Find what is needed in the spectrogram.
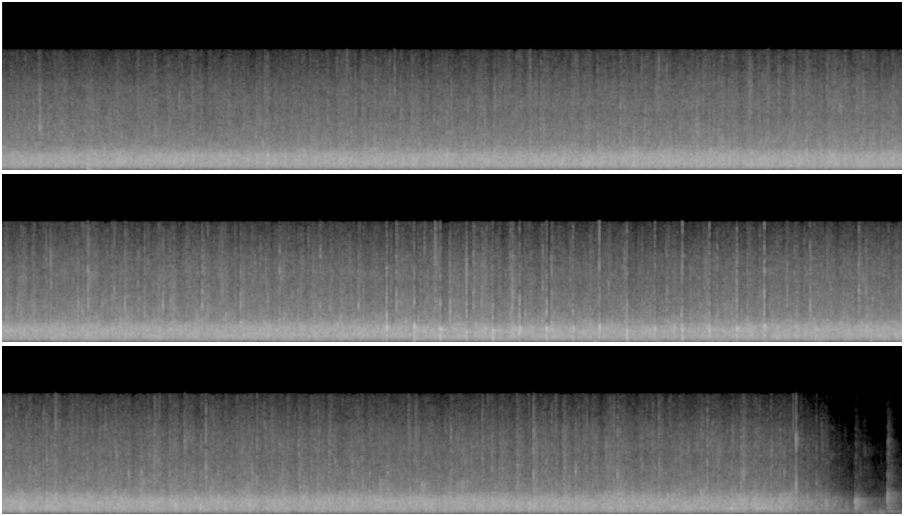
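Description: Large audience applauding steadily for a long stretch; some louder, sharper claps stand out about halfway through.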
